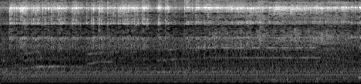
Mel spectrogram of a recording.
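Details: Compressor nebulizer steaming treatment for a child's persistent cough and cold after two doctor visits: steady mechanical hum and hiss delivering mist, faint room sounds.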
